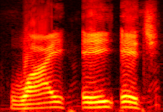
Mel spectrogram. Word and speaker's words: Yah: read it together, the result is y a h it's y. So if we read it, it's yah. Oh, it becomes redder. That's it. Have this. Yeah. How to read it. Yah is the way how to read it. So remember it well. When you say this y and hey, it's yeah how to read it. You don't go far away. You say yeah.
